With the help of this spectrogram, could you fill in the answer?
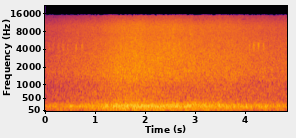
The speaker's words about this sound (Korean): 어휴, 바람이 세지는데요? 응? 저 소리 말이요. 네? 무슨 소리야 저 갈대밭이 부는 바람 소리 잘 들어봐.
